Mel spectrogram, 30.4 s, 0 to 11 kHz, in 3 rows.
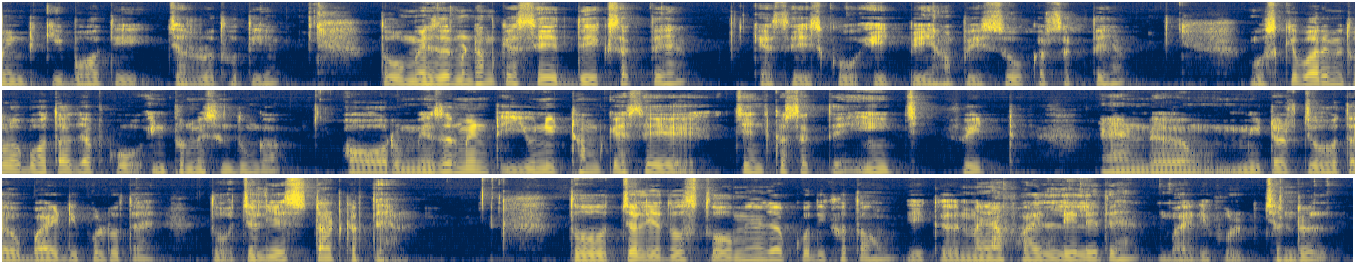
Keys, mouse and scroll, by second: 3.4 click, 5.0 click, 6.4 click, 14.8-27.8 middle drag, 27.8-30.4 drag.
